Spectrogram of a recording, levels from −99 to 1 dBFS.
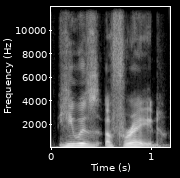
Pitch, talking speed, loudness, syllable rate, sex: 150 Hz, 150 wpm, -16 LUFS, 4.4 syllables/s, male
